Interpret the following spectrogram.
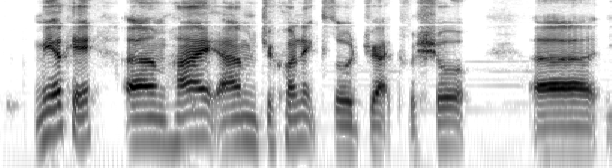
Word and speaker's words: Drakoniques: to the illustrious josh simons and the remarkable draconis did i say that correctly drac uh it's just draconics uh reconyx honestly you're good because i made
